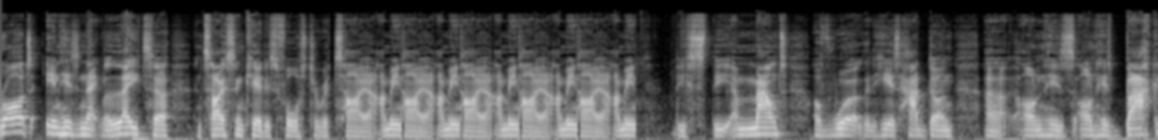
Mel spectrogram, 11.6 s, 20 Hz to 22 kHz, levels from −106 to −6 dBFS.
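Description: Just after "to retire I mean", at 4.01 s, a 0.59 s fragment repeats four times back to back until 6.35 s, where "the the amount of" picks up. This broken-record loop likely means a stalled stream resent its last fragment, dropping the audio in between.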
